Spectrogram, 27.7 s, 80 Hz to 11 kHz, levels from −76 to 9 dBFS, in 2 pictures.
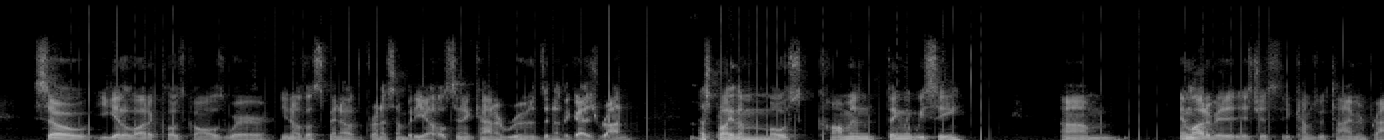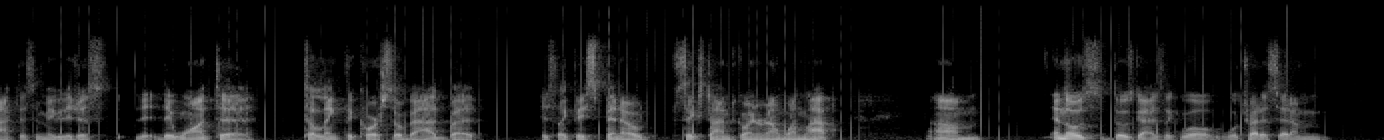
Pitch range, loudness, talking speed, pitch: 80-95 Hz, -24 LUFS, 190 wpm, 85 Hz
